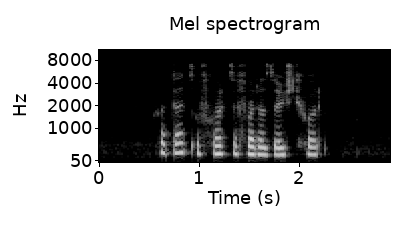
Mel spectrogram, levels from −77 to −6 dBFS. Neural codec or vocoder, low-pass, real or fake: codec, 16 kHz, 8 kbps, FunCodec, trained on LibriTTS, 25 frames a second; 7.2 kHz; fake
